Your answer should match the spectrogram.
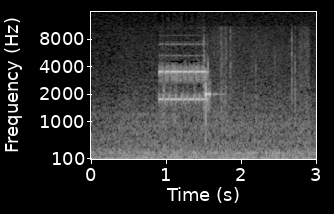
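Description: A single short telephone ring, a steady electronic trill lasting just over half a second, sounds at moderate volume over a low background rumble, followed by quiet.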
